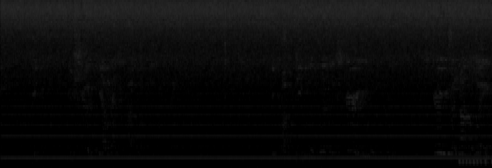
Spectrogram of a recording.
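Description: Near silence: a steady electrical hum, with faint voices at a distance and a low voice starting near the end.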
